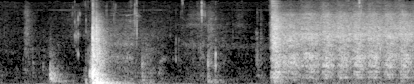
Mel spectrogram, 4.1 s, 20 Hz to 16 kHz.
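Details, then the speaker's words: 2018 Vauxhall/Opel Astra K 1.6 CDTi with intermittent starting and codes U18A2 and P12A6: a few scattered knocks, then steady cranking with no start. The fuel pump quits and never reaches 100% on the actuation test; a connector terminal was found at fault. "no there's no going 100 down here already is there no no it's quit again"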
